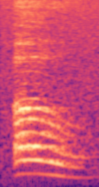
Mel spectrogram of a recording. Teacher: more open o think of the letter o o o but as we come to the end of this vow sound our lips become even tighter it finishes actually with a slight ooh sound o do you see how my lips start larger and then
